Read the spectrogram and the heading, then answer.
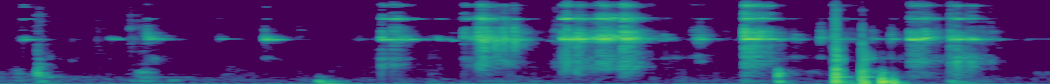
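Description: Several glasses clink together in a toast, a quick cluster of bright, ringing taps, fairly loud, with a few softer clinks before and a brief low thump near the end.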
